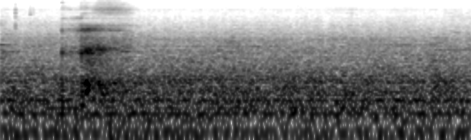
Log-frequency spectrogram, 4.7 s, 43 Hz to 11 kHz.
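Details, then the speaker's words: Palit GTX 1050 Ti 4GB GDDR5 graphics card after replacing the MOSFETs and IC: powers up and displays with a quiet, steady low hum, the previous MOSFET buzzing gone; repair successful before burn test. "okay okay as you see it displays now so the Ving sound is gone okay we have a successful repair so I will now burn test it"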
